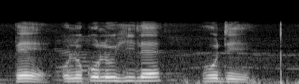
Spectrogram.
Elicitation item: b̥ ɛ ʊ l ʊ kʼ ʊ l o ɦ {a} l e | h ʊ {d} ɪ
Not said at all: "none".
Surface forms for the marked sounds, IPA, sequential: i, d

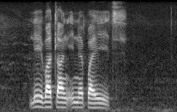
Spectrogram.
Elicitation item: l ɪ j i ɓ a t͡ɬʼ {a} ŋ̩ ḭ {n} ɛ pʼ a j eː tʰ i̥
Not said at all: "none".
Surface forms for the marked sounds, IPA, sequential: a, n

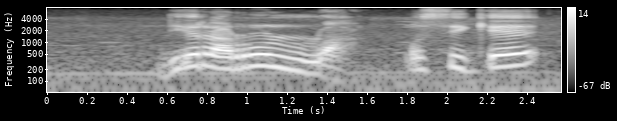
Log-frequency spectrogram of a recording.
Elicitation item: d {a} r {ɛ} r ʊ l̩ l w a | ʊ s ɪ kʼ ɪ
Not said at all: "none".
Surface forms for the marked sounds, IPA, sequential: i, a

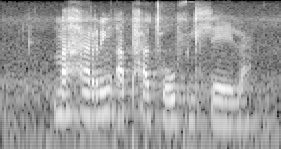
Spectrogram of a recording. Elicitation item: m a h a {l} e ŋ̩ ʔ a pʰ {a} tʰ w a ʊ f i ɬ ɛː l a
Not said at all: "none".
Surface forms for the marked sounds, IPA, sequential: r, a

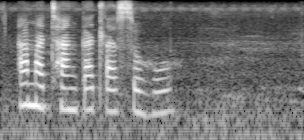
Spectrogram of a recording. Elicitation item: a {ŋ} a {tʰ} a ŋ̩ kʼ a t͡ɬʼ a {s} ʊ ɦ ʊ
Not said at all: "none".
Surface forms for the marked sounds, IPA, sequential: m, tʰ, s

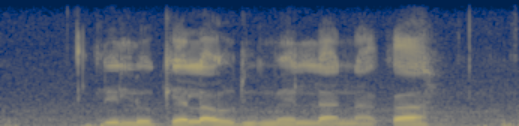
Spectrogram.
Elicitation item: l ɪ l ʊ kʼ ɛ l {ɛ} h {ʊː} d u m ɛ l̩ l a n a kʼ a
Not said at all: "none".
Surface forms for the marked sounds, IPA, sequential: a, ʊ

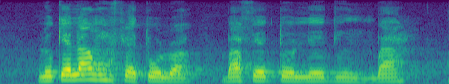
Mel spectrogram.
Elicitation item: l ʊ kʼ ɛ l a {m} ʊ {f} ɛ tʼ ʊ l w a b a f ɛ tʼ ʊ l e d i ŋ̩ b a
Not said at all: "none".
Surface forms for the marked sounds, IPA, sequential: ŋ, f

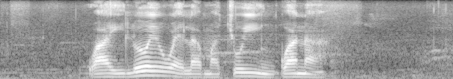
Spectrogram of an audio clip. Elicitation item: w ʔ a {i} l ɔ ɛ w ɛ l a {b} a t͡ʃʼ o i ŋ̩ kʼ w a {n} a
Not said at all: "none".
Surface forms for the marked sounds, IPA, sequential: i, m, n

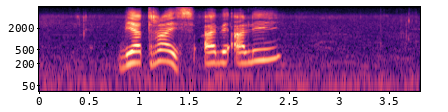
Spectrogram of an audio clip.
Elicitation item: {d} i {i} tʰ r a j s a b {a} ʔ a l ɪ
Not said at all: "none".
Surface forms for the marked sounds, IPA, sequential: b, a, ɛ

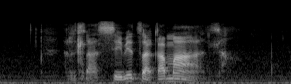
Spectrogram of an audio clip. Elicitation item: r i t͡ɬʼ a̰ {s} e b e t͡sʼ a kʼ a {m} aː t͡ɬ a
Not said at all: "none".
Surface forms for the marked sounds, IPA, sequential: s, m

